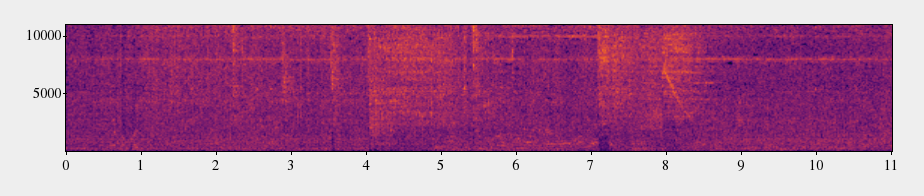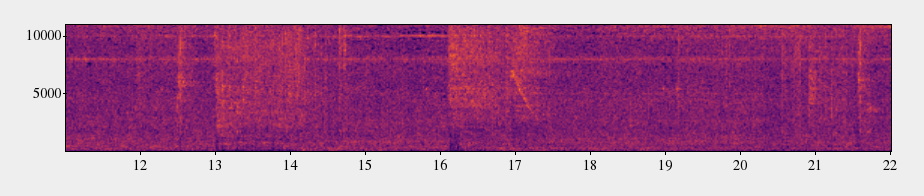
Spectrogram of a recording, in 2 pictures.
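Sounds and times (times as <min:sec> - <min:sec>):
machinery clatter and rumble: 0:00.0 - 0:22.0.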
